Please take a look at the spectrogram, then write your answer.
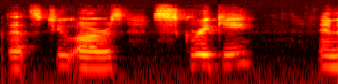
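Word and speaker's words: Skrycki: r capital r capital r that's two r's skriki and it's spelled s k r y c k i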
